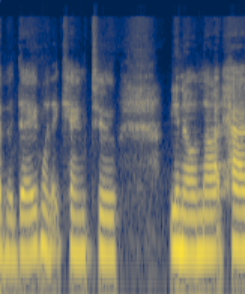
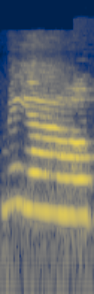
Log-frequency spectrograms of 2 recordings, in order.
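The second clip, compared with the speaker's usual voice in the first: mock meow; 11 semitones higher than usual. Meowing to the cat.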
